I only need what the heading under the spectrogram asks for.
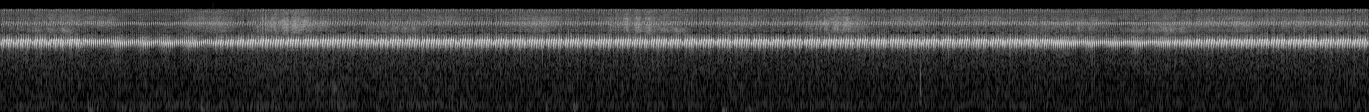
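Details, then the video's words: Distant crickets chirping constantly, merging into one steady, high, shimmering trill with a fainter higher overtone that never pauses. A few faint soft clicks sound in the background. "Crickets distant and constant chirping"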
